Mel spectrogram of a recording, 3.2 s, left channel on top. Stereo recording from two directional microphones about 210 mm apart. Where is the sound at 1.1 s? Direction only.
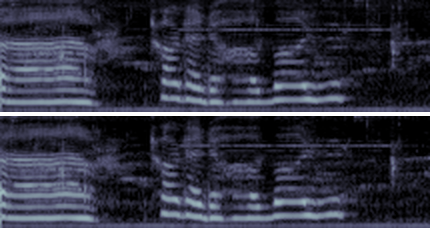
15° right (ahead or behind).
